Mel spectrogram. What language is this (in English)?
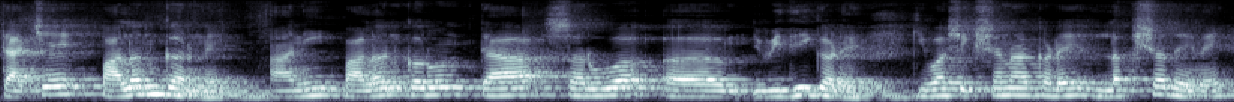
Marathi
